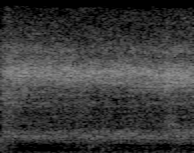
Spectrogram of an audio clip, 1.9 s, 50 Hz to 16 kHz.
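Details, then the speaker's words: EMS training demo: continuous soft hiss of oxygen at 15 L/min filling a non-rebreather mask's reservoir bag, with a finger held over the one-way valve to pre-fill it before it is placed on the patient. "we're going to put our finger over the one-way valve to pre-fill our reservoir will see our bag start to fill and"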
